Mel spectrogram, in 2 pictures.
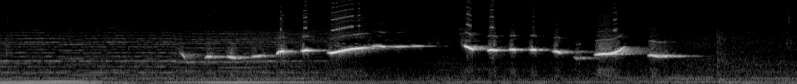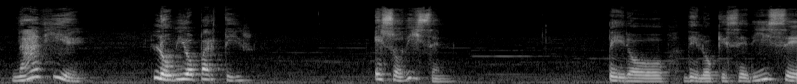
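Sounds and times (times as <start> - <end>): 
soft whistling of a chamame tune: 1.8 - 7.0
speech: 8.1 - 8.9, 9.5 - 10.6, 11.7 - 12.6, 14.1 - 15.9.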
